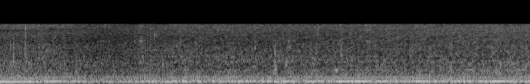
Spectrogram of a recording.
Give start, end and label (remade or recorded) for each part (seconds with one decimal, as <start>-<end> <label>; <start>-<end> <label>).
0.0-0.4 recorded; 0.4-1.0 remade; 1.0-1.7 recorded; 1.7-5.3 remade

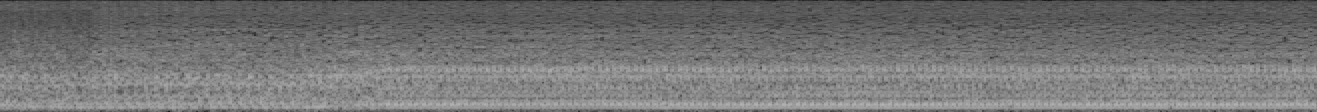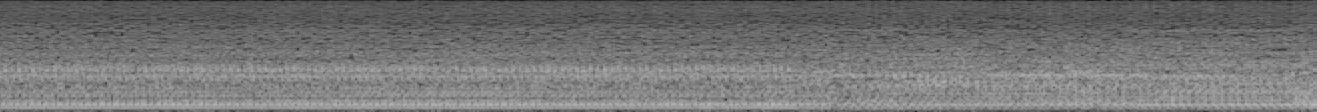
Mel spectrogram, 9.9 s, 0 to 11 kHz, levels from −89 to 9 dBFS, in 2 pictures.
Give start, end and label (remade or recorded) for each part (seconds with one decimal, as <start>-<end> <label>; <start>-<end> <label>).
0.0-0.5 recorded; 0.5-1.0 remade; 1.0-7.6 recorded; 7.6-8.3 remade; 8.3-9.9 recorded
